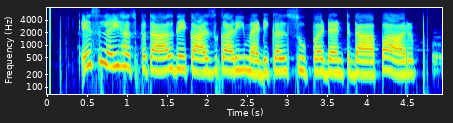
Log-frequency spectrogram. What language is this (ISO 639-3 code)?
pan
